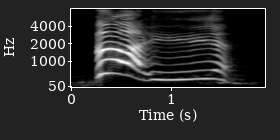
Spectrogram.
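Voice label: "e yu", Mandarin Chinese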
